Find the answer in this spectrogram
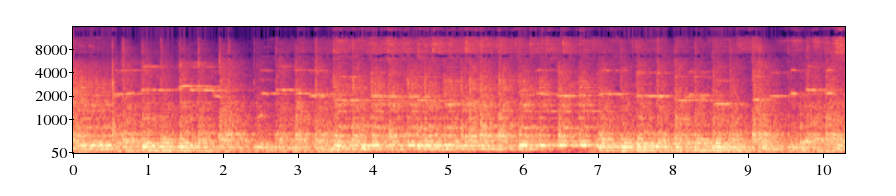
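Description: Live Kandyan dance music: geta bera barrel drums beaten by hand, with a high melody line stepping up and down over them.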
